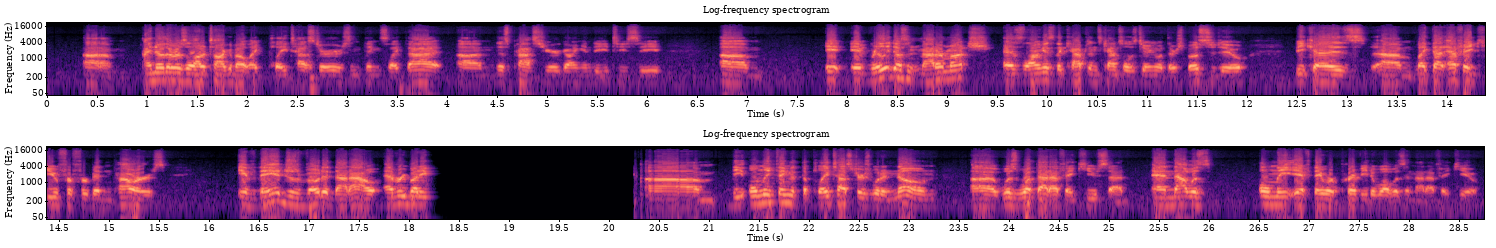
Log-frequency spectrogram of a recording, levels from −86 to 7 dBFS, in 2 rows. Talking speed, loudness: 190 wpm, -14 LUFS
